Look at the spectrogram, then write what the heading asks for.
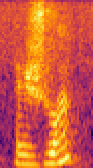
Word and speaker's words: juin: som de E, mai, juin, IN com som de an, juin, juillet, I prolongado e o T que virou uma espécie de acento agudo, acento circunflexo, juillet, août, estranho, né?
